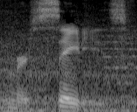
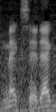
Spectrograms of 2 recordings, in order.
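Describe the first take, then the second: First: It is said English-style, stressing the second syllable. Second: It is said with Vietnamese-style pronunciation. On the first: "khi nói tiếng Anh thì hãy đọc là Mercedes. Đấy, trọng âm nằm tại âm tiết thứ hai" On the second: "Khi nói tiếng Việt thì các bạn cứ đọc là Mercedes"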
